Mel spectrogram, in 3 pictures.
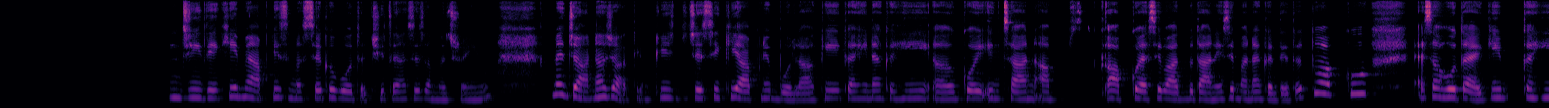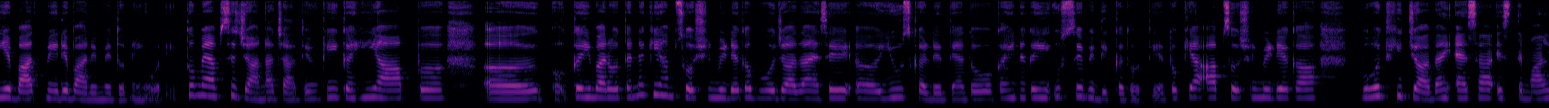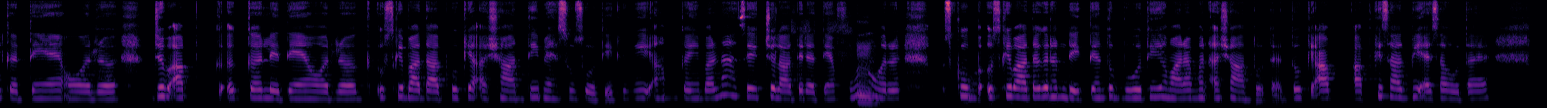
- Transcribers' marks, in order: in English: "यूज़"
- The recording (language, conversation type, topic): Hindi, advice, मैं ‘छूट जाने के डर’ (FOMO) के दबाव में रहते हुए अपनी सीमाएँ तय करना कैसे सीखूँ?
